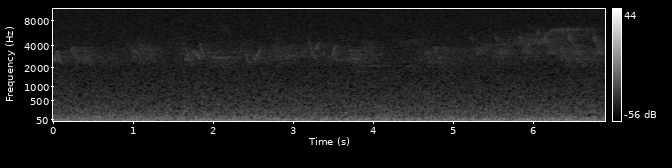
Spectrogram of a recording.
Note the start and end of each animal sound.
[0.00, 6.91] Red-eyed Vireo (Vireo olivaceus)
[5.01, 6.91] Ovenbird (Seiurus aurocapilla)
[5.43, 6.73] Black-throated Blue Warbler (Setophaga caerulescens)

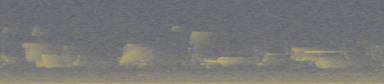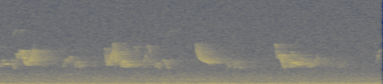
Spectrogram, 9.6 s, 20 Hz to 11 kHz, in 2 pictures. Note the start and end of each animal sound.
[0.00, 9.59] Red-eyed Vireo (Vireo olivaceus)
[2.16, 2.81] Black-capped Chickadee (Poecile atricapillus)

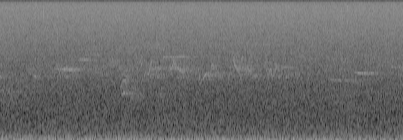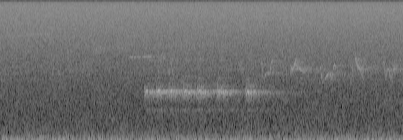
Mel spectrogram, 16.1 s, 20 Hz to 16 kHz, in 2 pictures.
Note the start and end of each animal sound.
[0.87, 2.48] Hermit Thrush (Catharus guttatus)
[2.30, 5.74] Scarlet Tanager (Piranga olivacea)
[6.44, 7.73] Hermit Thrush (Catharus guttatus)
[10.48, 11.29] Black-throated Green Warbler (Setophaga virens)
[10.85, 13.75] American Crow (Corvus brachyrhynchos)
[12.89, 16.13] Scarlet Tanager (Piranga olivacea)

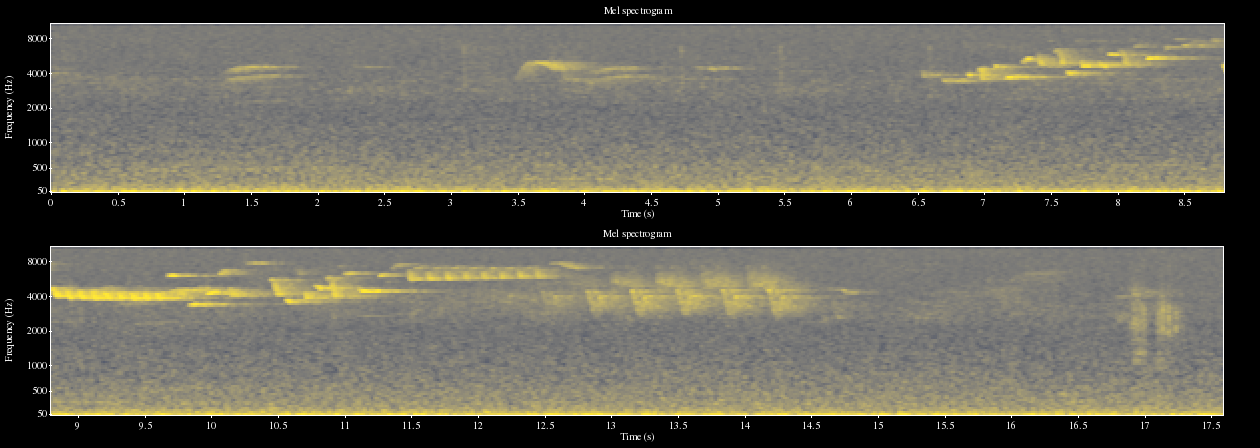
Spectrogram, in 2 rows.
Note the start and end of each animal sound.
[1.23, 2.00] Hermit Thrush (Catharus guttatus)
[3.41, 4.12] Eastern Wood-Pewee (Contopus virens)
[3.85, 5.38] Hermit Thrush (Catharus guttatus)
[6.35, 13.07] Winter Wren (Troglodytes hiemalis)
[12.18, 14.85] Ovenbird (Seiurus aurocapilla)

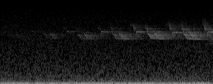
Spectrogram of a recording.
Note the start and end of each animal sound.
[0.00, 2.14] Ovenbird (Seiurus aurocapilla)

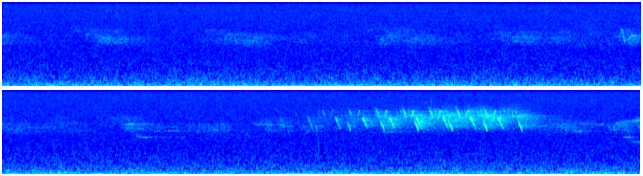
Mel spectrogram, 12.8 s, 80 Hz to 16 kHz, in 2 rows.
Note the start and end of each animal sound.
[0.55, 12.77] Red-eyed Vireo (Vireo olivaceus)
[7.51, 8.19] Wood Thrush (Hylocichla mustelina)
[9.16, 11.87] Ovenbird (Seiurus aurocapilla)
[11.87, 12.77] Black-throated Blue Warbler (Setophaga caerulescens)

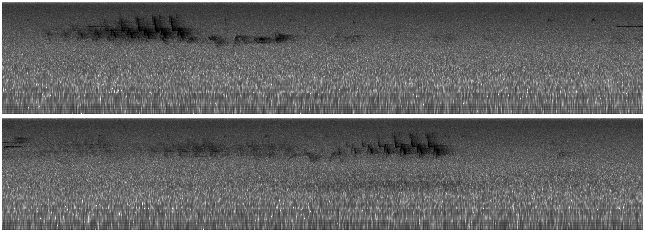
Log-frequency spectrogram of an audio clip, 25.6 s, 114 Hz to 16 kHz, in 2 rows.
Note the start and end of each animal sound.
[0.49, 3.82] Ovenbird (Seiurus aurocapilla)
[1.17, 2.91] Black-throated Green Warbler (Setophaga virens)
[3.95, 5.86] Scarlet Tanager (Piranga olivacea)
[11.80, 13.47] Black-throated Green Warbler (Setophaga virens)
[13.52, 15.05] Ovenbird (Seiurus aurocapilla)
[15.44, 18.71] Ovenbird (Seiurus aurocapilla)
[19.45, 21.68] Ovenbird (Seiurus aurocapilla)

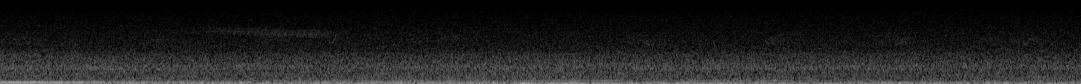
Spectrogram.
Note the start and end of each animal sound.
[0.00, 10.81] Red-eyed Vireo (Vireo olivaceus)
[1.83, 3.44] Pine Warbler (Setophaga pinus)

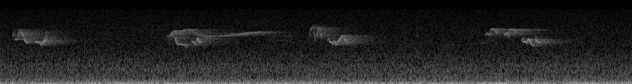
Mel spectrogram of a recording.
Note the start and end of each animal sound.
[0.00, 6.32] Red-eyed Vireo (Vireo olivaceus)
[1.52, 2.90] Eastern Wood-Pewee (Contopus virens)

